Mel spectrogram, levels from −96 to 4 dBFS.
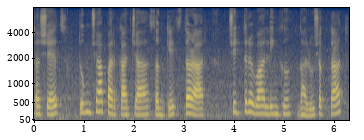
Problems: constant background noise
